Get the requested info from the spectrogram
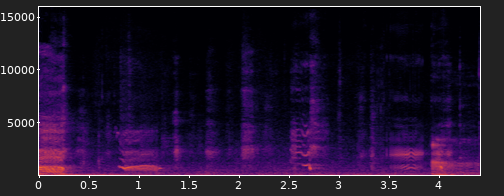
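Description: A young child whimpering: a loud wavering cry breaks off at the start, then a few short whimpers follow.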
